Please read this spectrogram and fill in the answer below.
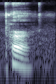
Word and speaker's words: per: pronunciation in english that's why it says it's pronounced per p-e-r see that right there p-r it says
